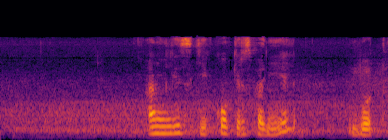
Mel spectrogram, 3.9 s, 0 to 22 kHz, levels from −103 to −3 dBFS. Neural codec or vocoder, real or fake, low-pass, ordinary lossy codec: none; real; 7.2 kHz; AAC, 32 kbps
